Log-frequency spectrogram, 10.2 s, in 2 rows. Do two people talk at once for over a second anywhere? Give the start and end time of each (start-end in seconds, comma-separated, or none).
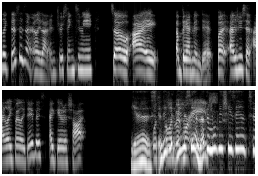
8.1-9.4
